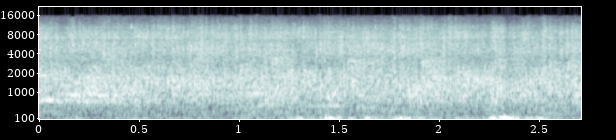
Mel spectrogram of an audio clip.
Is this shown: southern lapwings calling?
no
